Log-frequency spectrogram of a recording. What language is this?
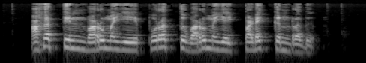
Tamil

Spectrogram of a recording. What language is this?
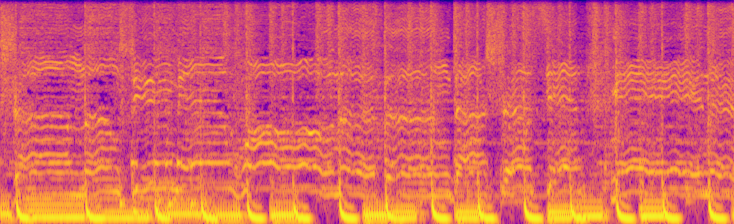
Kazakh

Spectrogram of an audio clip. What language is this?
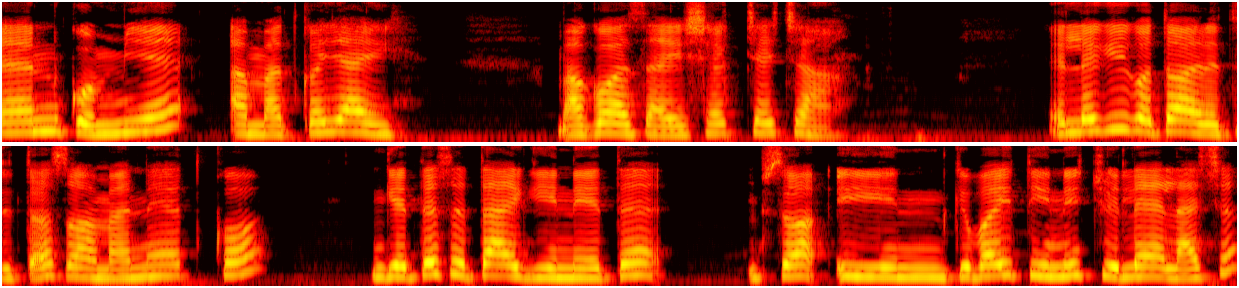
Kalenjin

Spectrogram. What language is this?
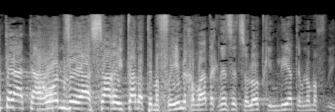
Hebrew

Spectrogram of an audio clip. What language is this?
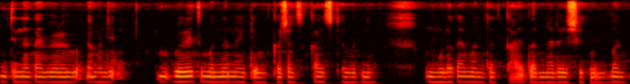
Marathi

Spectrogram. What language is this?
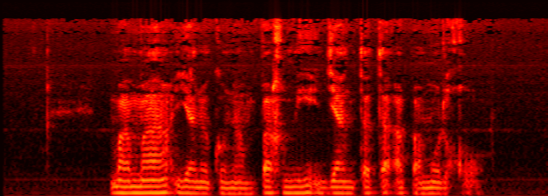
Corongo Ancash Quechua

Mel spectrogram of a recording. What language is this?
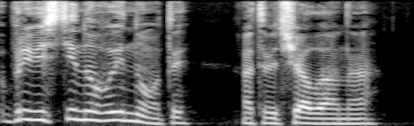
Russian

